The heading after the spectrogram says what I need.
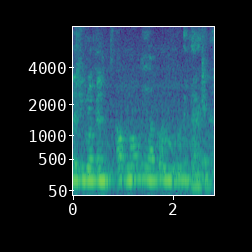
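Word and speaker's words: Okmulgee: For those that don't know, man, how do you pronounce the town that you grew up in? Mogi, Oklahoma.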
